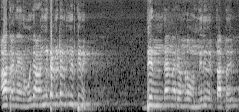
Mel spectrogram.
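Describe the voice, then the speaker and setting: A man's voice: sits high, fast, close to an everyday voice. A man with a Malabar Malayalam accent playing a boastful, bossy senior air traffic officer on a comedy stage, bragging and stammering over repeated words. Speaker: skit actor. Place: stage in a large hall. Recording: echoey hall, faint noise.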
